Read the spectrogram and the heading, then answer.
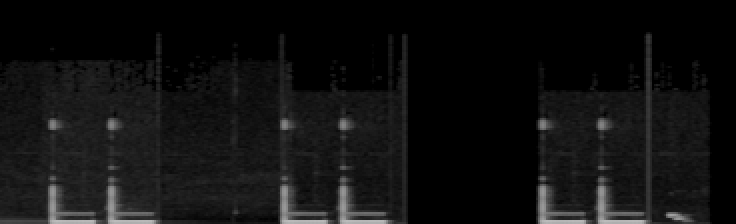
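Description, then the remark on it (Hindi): A telephone ringback tone sounds three times as a woman phones her husband, each a loud, steady double burst separated by short pauses, with no talking, ending in a faint click as the line seems to connect. “कुछ घंटों तन्हाई में अपनी नानी माँ को याद करने के बाद जब उसने फाइनली अपने हस्बैंड को फ़ोन लगाया उसे इस बात का ज़रा भी इल्म नहीं था कि वो एक कॉल उसकी पलटी हुई दुनिया को और पलटाने वाली थी”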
